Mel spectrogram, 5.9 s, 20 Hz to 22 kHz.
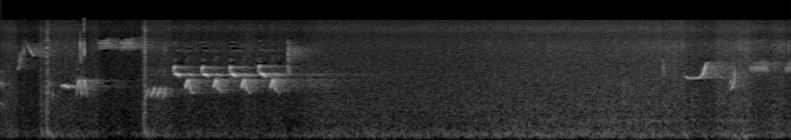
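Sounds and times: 
male songbird singing quick repeated chirping notes: 0:00.0 - 0:02.8, 0:04.5 - 0:05.9
soft outdoor noise: 0:00.0 - 0:05.9.

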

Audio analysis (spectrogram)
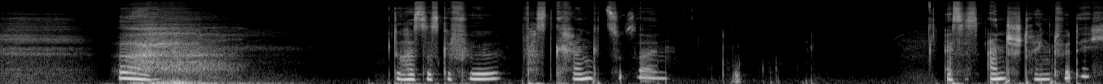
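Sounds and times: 
heavy breathing: 0:00.0 - 0:03.1
voiced sighing groan on exhale: 0:01.2 - 0:02.7
speech: 0:04.0 - 0:07.5, 0:09.5 - 0:11.0.

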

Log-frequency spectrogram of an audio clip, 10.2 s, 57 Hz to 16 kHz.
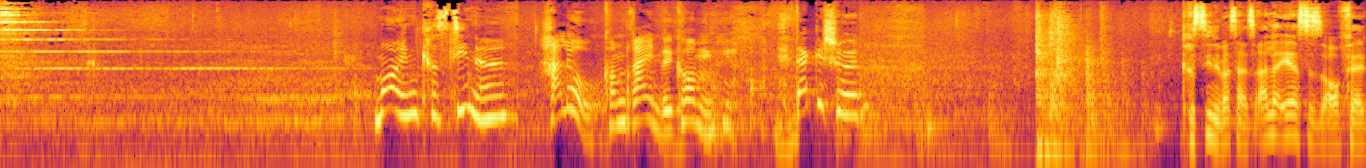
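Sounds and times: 
doorbell ringing at a house: 0:00.0 - 0:04.3
steady noise: 0:00.0 - 0:10.2
speech: 0:02.9 - 0:06.8, 0:09.0 - 0:10.2.

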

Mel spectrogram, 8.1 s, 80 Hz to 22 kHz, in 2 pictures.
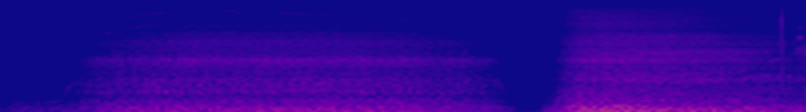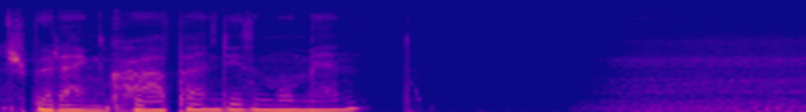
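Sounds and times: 
slow relaxed breathing in and out during a guided relaxation: 0:00.3 - 0:04.1, 0:07.0 - 0:08.0
speech: 0:04.1 - 0:05.9.

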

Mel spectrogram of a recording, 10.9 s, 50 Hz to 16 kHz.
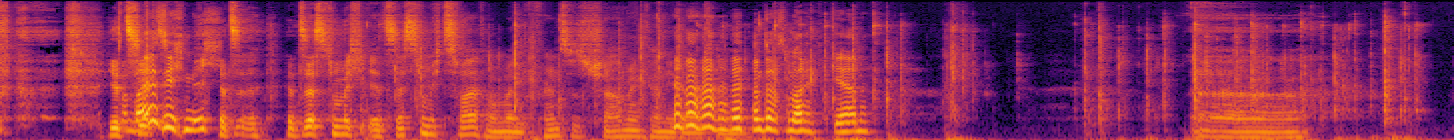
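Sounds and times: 
laughter: 0:00.0 - 0:06.4
speech: 0:00.8 - 0:06.8
typing on a computer keyboard: 0:02.0 - 0:10.8
voiced hum or sung tone: 0:08.9 - 0:10.1.

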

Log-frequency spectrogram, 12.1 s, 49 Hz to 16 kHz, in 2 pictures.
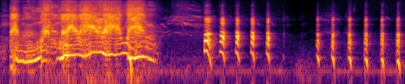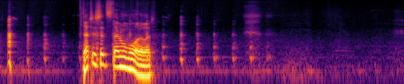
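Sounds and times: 
person yowling imitating fighting cats: 0:00.0 - 0:02.4
short rhythmic laughter-like bursts: 0:02.1 - 0:10.2
speech: 0:07.3 - 0:08.5.

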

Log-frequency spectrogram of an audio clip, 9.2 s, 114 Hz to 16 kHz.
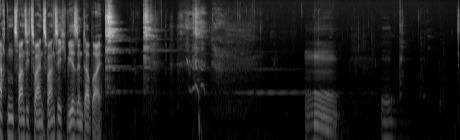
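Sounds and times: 
speech: 0:00.0 - 0:02.3
glasses clinking in a toast: 0:02.1 - 0:08.8.

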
